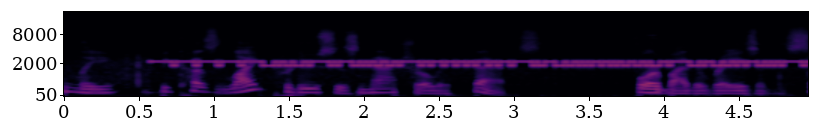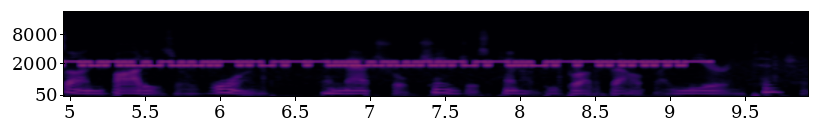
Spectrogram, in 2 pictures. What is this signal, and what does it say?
RTTY (50 baud, 450 Hz shift), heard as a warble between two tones, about 2000 Hz centre, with static crashes and speech in English. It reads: XRI1B YJIZH 4AKEO N9REN U9RT7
